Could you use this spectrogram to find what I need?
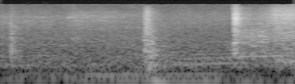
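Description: A car engine runs steadily as the car starts and pulls out onto a quiet road to drive off, with a faint continuous rumble broken by two dull thuds.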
